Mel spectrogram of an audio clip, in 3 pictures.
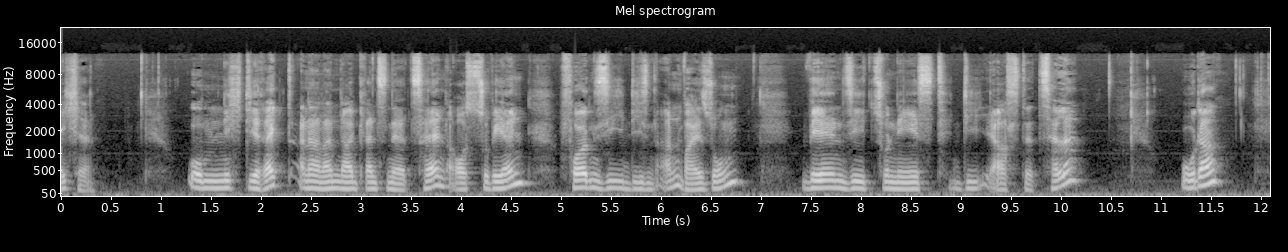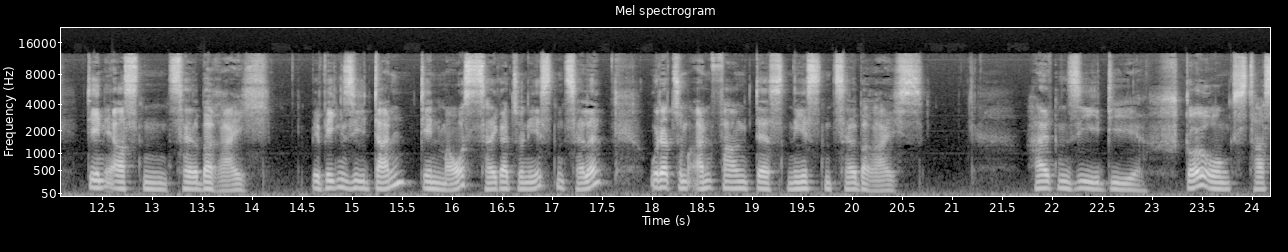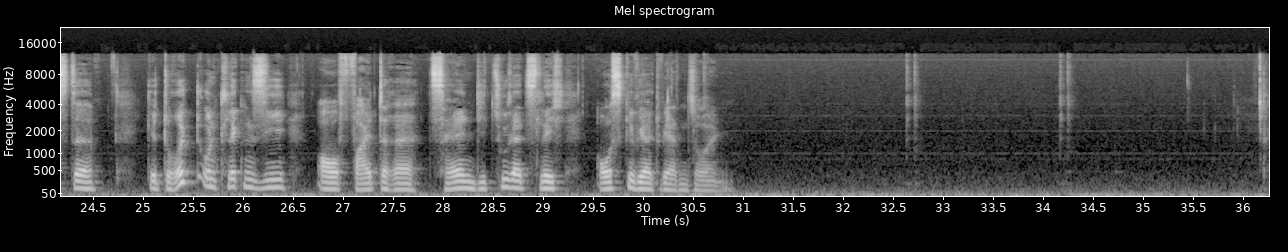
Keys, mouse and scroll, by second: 11.5 click, 29.4 ctrl+click, 32.4 ctrl+click, 33.9 ctrl+click.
